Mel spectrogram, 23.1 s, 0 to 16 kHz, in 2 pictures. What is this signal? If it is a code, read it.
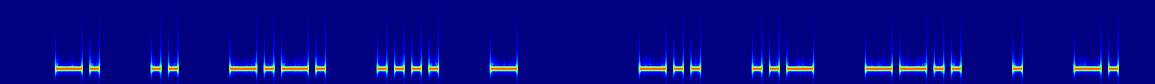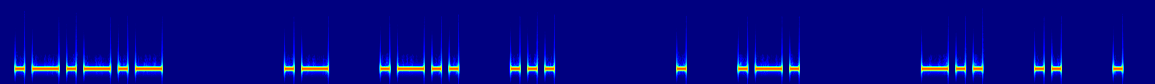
Morse code, heard as a keyed tone, about 14 wpm, spaced as for 10 wpm, 680 Hz. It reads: NICHT DUZEN. ALS ER DIE
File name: Morsekurs / Witze / Witz 13. September 2022 50 F70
